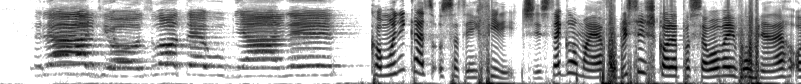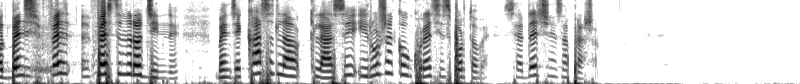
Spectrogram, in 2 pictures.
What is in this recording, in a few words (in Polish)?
spot reklamujący festyn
